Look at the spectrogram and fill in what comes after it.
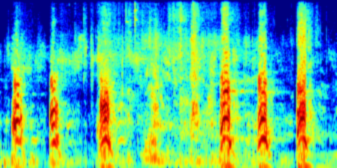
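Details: A Cane Corso in a dog park, trying to dominate and interrupted by Bodhi, gives loud, evenly spaced deep barks about twice a second, seven in quick succession with softer noises between.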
